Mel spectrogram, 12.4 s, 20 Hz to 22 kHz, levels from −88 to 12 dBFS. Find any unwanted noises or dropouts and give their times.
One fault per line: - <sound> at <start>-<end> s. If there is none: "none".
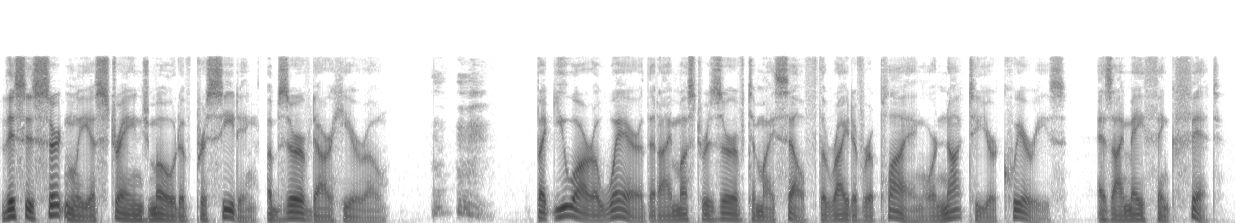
- throat clearing at 4.3-5.0 s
